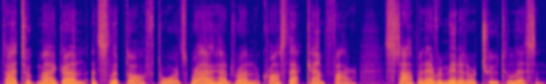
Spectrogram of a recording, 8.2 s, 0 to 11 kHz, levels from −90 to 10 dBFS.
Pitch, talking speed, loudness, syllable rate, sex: 135 Hz, 175 wpm, -20 LUFS, 4.5 syllables/s, male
